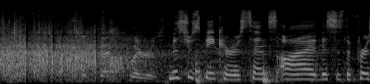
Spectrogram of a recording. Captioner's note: some Applause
